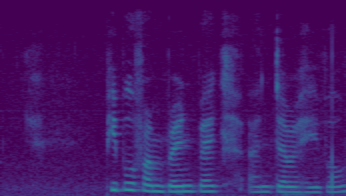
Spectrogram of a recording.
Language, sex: English, female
